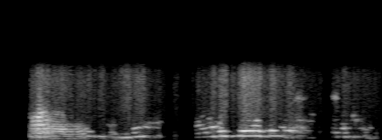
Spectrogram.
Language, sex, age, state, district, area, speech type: Hindi, female, 45-60, Bihar, Madhepura, rural, conversation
